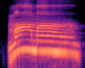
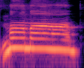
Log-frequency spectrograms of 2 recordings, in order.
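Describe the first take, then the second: First: High, louder longing call; baby hippo. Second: High sustained little voice; baby hippo. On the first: Baby hippo calling the tortoise mama, high and louder. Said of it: "baby hippo ... saying". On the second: Baby hippo calling to its mama, high and tender. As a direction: call up to mama like a small child. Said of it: "baby hippo looks up ... says". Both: Acted.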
